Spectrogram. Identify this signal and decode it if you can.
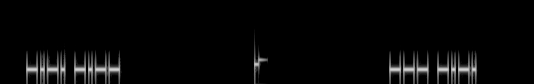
Morse code, heard as a keyed tone, about 36 wpm, 700 Hz. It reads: CY OC
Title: Top Two Letter Combinations in Words 35wpm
